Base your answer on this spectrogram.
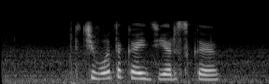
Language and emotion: Russian, neutral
